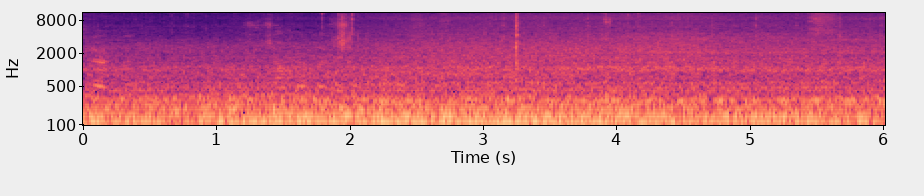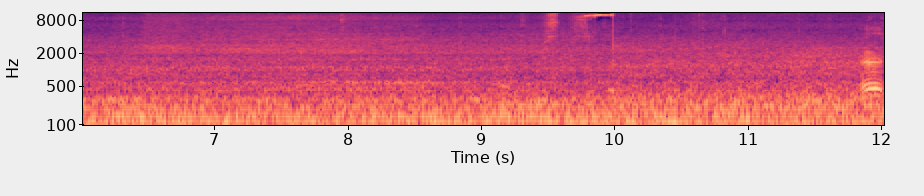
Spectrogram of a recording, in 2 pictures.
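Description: Heavy road traffic on the way home from the new airport, heard from inside a car as a dense, continuous low rumble of engines and tyres with no distinct events, steady and loud throughout.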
